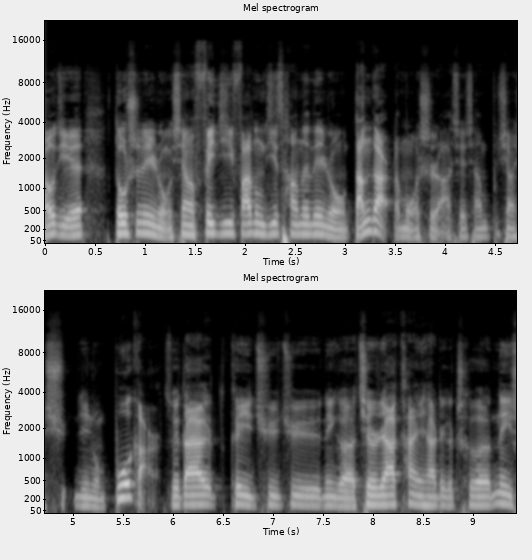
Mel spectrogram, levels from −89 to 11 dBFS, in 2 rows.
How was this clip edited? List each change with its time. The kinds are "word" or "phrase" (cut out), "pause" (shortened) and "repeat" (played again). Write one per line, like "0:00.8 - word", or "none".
0:05.9 - pause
